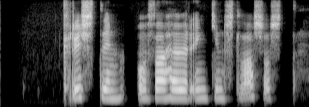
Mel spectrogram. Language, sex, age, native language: Icelandic, female, 15, Icelandic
